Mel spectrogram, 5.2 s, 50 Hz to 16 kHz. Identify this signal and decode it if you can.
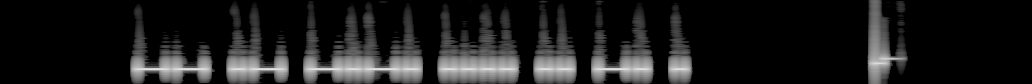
Morse code, heard as a keyed tone, about 25 wpm, 700 Hz. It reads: MACHINE
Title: Sentences from Top 1000 Words - Review Part 2 - New Word Drill - 25wpm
